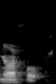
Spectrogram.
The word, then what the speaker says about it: Norfolk: Monkey Show Global Extravaganza, Swansea to Wolverhampton to Norfolk. Norfolk. Sorry, Reefy. Norfolk. You ever hear him pronounce it?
